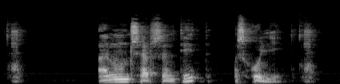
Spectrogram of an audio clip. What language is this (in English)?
Catalan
